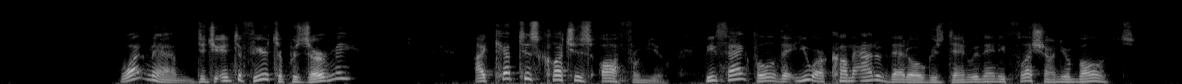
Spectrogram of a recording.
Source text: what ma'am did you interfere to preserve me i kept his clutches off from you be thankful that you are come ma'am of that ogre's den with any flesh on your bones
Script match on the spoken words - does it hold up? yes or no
no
